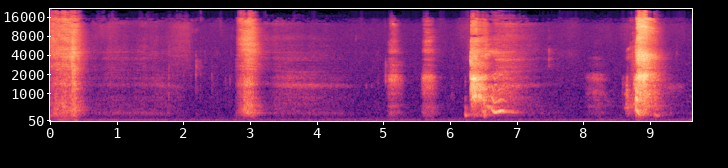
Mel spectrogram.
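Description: A series of sharp, explosive sneezes, some stifled and some wet, separated by quiet breaths; repeated sneezing.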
